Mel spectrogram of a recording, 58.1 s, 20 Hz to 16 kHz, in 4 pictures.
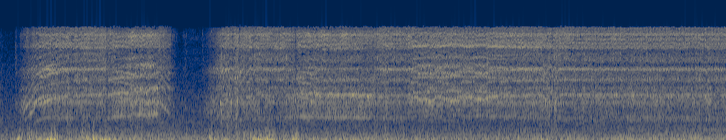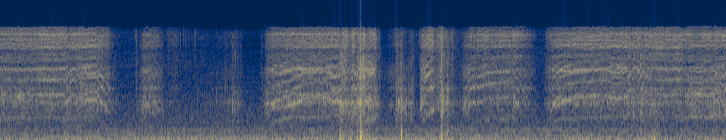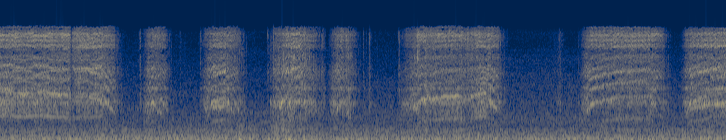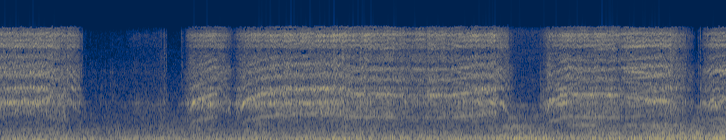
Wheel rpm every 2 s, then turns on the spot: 80, 120, 100, 160, 160, 160, 160, 160, 80, 10, 110, 70, 80, 150, 160, 120, 30, 40, 30, 90, 70, 90, 110, 30, 120, 160, 150, 90, 120.
18-20 32-34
